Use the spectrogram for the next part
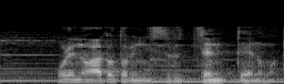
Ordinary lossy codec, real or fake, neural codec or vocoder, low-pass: MP3, 24 kbps; fake; autoencoder, 48 kHz, 128 numbers a frame, DAC-VAE, trained on Japanese speech; 7.2 kHz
